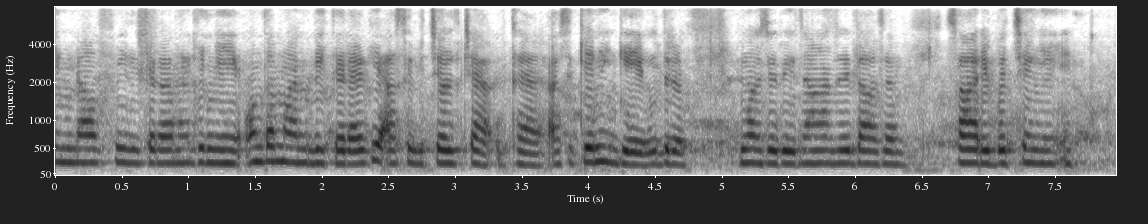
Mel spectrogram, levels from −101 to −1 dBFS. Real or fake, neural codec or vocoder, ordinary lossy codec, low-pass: fake; codec, 16 kHz, 4 kbps, FreqCodec, smaller model; none; none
